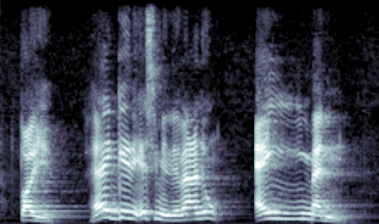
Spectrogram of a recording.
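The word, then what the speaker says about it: أيمن: طيب هاجي الاسم اللي بعده ايمن. ايمن. فبقول ايمن. يبقى هنا قرأت الالف اللي عليه همزة القطع من فوق.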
